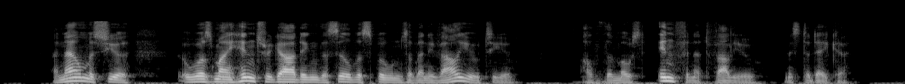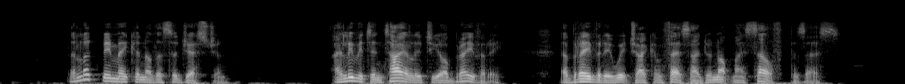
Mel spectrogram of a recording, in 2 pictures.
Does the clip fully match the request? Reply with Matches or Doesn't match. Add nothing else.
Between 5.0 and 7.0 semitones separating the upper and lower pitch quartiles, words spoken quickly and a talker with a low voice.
Doesn't match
